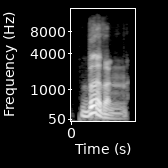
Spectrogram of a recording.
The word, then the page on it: burthen: British English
